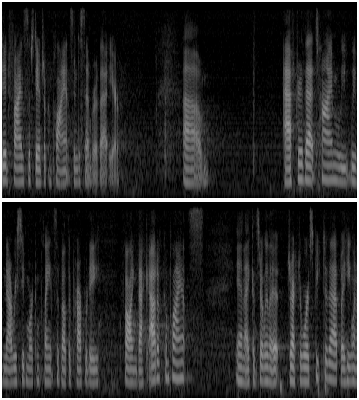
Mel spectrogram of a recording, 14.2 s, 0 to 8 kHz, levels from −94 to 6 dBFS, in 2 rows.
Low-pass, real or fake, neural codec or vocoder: 7.2 kHz; real; none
